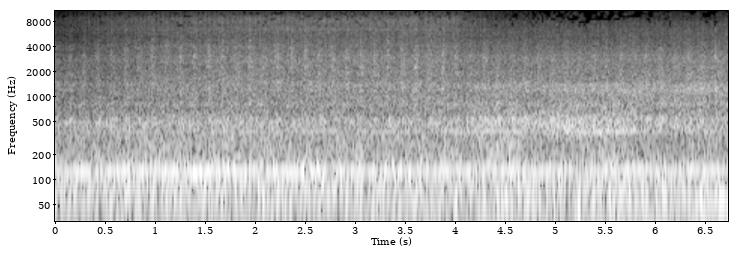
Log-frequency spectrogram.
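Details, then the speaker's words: Rough, uneven idle with a deep internal knock, valve cover off. Valves partly dry but none stuck. Owner suspects the cam, or a valve not seating near #4 heard through a hose. Penetrant tried; noise persists. "Could be. It sounds internal. Maybe it's the cam."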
